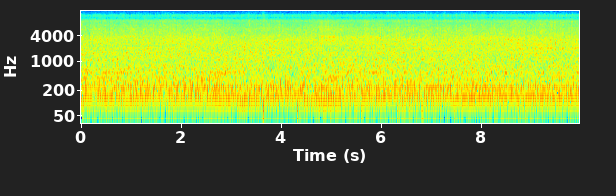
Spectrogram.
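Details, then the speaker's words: Small single-cylinder snow blower engine running after a carb clean and primer hose fix; the real cause was simply too little gas: steady, even fast putter with no stumbling or surging; runs healthy. "I just did a carb clean for nothing. Just didn't have enough gas in it."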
